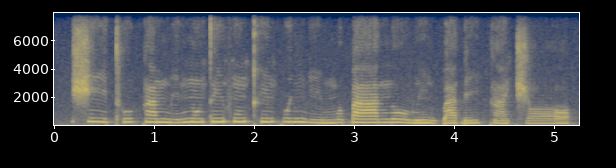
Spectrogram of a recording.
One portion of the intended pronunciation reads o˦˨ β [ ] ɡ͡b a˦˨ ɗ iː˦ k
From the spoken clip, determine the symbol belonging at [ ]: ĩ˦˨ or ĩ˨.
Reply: ĩ˦˨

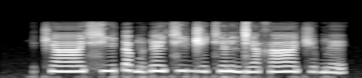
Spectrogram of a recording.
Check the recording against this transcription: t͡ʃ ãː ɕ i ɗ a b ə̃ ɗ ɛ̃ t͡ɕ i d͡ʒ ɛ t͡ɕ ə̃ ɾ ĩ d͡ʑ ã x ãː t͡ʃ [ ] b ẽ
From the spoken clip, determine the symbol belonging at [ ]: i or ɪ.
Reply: ɪ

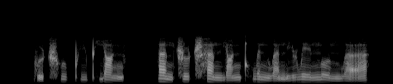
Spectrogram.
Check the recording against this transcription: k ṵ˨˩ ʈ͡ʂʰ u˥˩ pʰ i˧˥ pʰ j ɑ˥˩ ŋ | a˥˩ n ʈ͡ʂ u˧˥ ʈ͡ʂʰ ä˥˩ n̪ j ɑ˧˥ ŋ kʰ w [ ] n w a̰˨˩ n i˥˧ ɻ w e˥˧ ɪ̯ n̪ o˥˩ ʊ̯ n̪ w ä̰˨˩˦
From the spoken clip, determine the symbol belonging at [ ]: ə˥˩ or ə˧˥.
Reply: ə˥˩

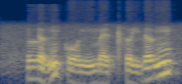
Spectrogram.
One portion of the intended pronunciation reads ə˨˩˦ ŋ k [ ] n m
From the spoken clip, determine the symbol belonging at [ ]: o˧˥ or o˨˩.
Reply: o˨˩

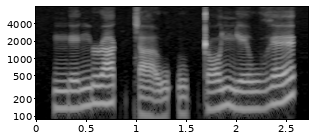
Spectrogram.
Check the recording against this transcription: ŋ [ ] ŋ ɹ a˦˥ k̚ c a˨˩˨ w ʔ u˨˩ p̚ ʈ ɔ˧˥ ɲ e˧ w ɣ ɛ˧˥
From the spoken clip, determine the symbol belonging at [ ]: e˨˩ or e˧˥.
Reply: e˧˥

